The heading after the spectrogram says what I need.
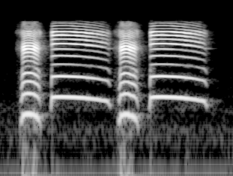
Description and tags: This is a sample I did a while back when I was looking for a new default error sound for my computer. Taken from a old vinyl toy dog, cat and bear
cat, dog, vintage, bear, skweek, toy, squeak, squeeck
